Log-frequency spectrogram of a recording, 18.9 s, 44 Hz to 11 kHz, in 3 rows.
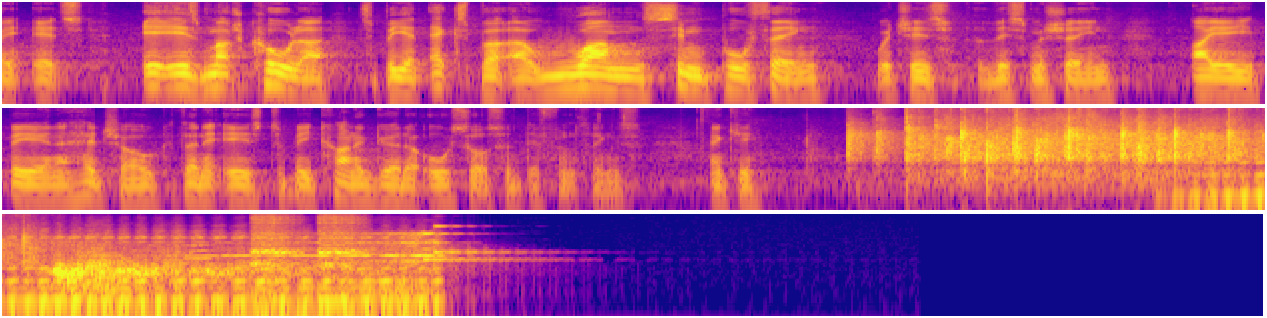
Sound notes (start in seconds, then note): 10.4 applause; 12.5 electronic sounds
